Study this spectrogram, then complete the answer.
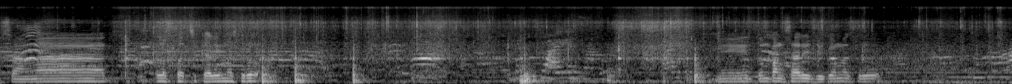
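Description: Dry leaves and stalks rustle as a hand pushes through them.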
